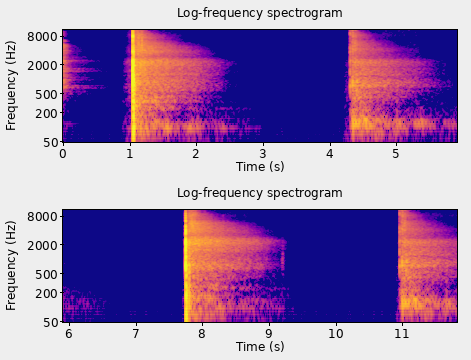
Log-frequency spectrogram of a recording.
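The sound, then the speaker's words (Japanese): A ball thrown and caught in a game of catch between volleyball players: four sharp smacks at steady intervals, each a crisp impact followed by a short decaying thud, with no talk between them. “さ、次はキャッチボール。私向こう行くね。 行くよ。じゃなかった。行きまーす。”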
